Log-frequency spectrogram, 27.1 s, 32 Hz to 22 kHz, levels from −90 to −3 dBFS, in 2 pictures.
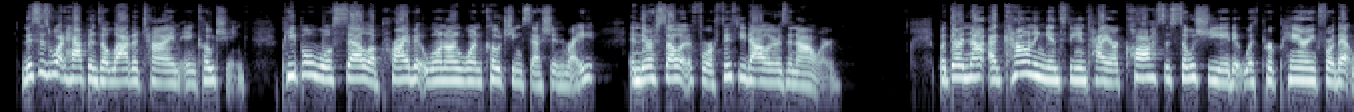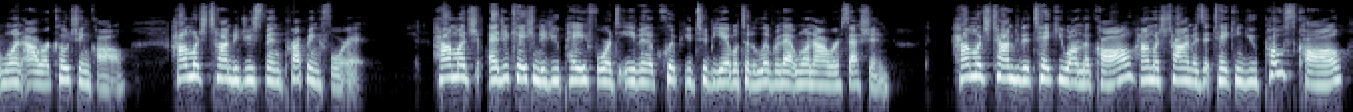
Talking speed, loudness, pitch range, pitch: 210 wpm, -15 LUFS, 185-230 Hz, 205 Hz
